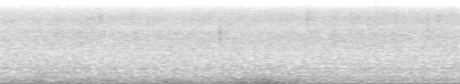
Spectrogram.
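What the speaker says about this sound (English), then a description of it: "Rain and thunder, beautiful." Steady heavy rain pours down during a storm under a tornado warning, with a low rumble of thunder rolling through the middle, a constant wash of close, dense drops and no talking.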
